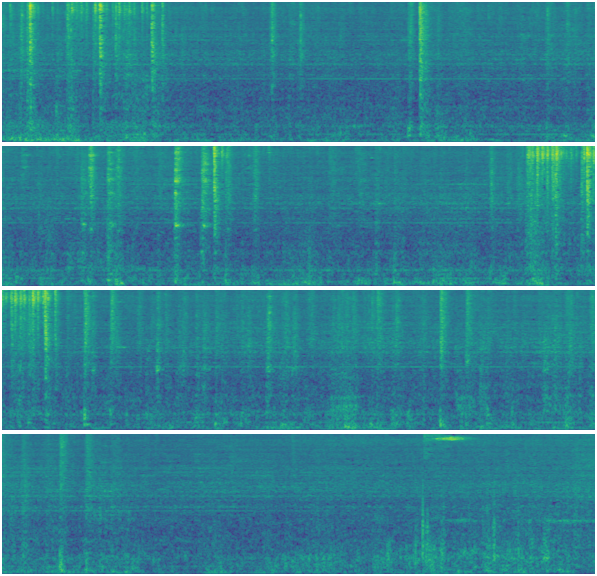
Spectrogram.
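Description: Passenger train coaches running, heard from on board: a steady rumble with wheels clicking and knocking over rail joints, and a brief burst of hiss about halfway through.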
